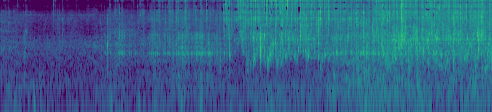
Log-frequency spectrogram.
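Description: Water poured from a plastic tub onto plastic sheeting, splashing and trickling down it; it starts faintly and grows louder and steady about three seconds in.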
